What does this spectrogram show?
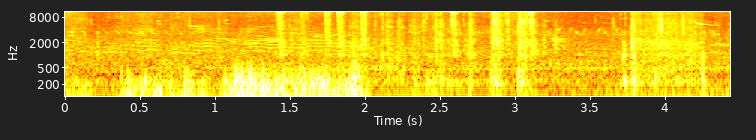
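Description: A bee's low, droning buzz swells for a moment and then fades away.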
